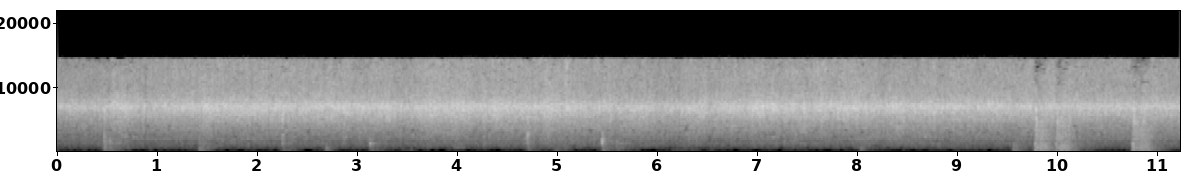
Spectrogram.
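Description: Chopped vegetables sizzling steadily in oil in a non-stick kadai, stirred with a wooden spatula that scrapes and taps against the pan, with two louder knocks near the end.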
